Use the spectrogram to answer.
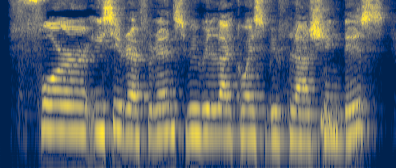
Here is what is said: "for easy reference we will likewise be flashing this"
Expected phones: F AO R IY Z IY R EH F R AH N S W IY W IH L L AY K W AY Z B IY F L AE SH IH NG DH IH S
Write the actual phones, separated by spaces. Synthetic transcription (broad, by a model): F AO R IY S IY R EH F R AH N S W IY W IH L L AY K W AY S B IY F L AE SH IH NG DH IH S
